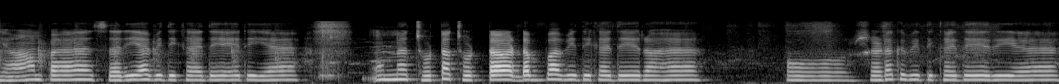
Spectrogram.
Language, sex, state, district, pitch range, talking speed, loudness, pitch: Rajasthani, female, Rajasthan, Churu, 200-215 Hz, 135 wpm, -19 LUFS, 210 Hz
